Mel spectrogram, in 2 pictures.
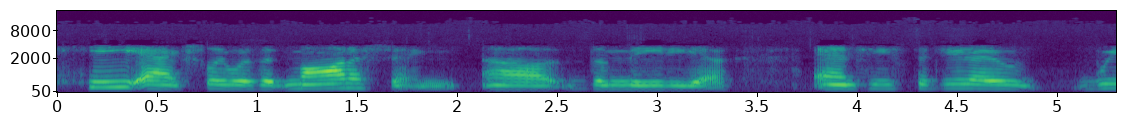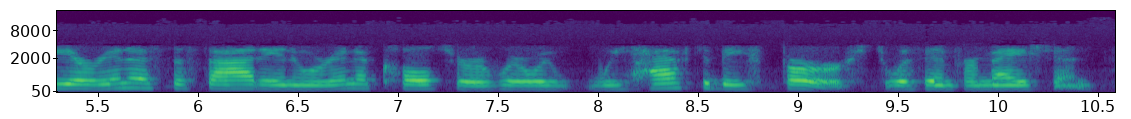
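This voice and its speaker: A woman who hosts a morning radio show, a guest on a talk show, speaking emphatically in long run-on sentences. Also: fairly low pitch. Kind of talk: talk show interview over the phone. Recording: tinny phone line.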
